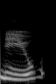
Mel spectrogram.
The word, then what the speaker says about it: knew: Lembrando que know é K-N-O-W. O K é mudo, a gente não lê. E a mesma coisa do knew, a gente não lê. É K-N-E-U.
